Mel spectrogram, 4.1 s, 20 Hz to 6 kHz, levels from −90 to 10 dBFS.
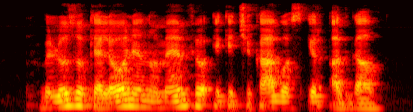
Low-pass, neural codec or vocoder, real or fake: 5.4 kHz; none; real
